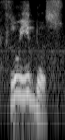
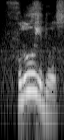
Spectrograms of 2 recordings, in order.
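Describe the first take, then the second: First: The stress falls on the second syllable. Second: The stress falls on the first syllable. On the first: The speaker calls it wrong. "não é fluidos" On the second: The speaker calls it right. "A pronúncia é fluidos"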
